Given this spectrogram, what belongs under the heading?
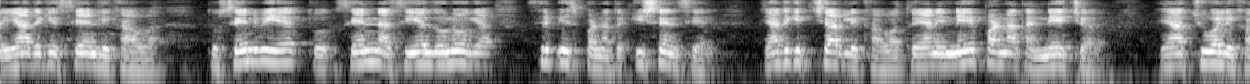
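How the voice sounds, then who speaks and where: A man teaching how to read English, spelling out words letter by letter and pausing with fillers as he explains. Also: a little high, highs cut off. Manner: addresses viewers as friends, spells words letter by letter, halting with fillers. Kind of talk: explanatory lesson.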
